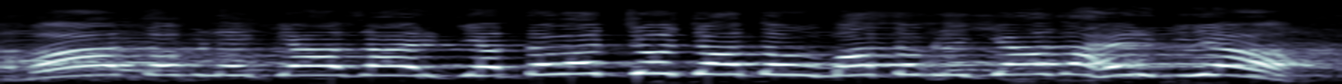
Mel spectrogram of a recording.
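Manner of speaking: very high, very loud shouted oratory; fiery climax preaching. Acted. Preacher naming Husain's killers to mourners, shouting. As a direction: rage at the killers at the top of your voice.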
